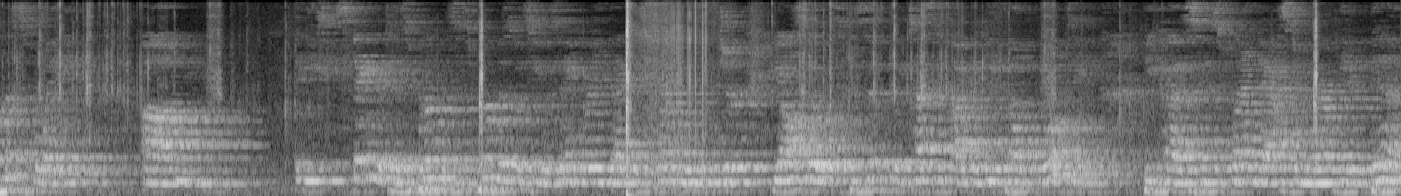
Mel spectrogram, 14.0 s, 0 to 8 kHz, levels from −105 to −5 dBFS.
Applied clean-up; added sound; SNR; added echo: none; Fire; 10 dB; reverberation time 1.9 s.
